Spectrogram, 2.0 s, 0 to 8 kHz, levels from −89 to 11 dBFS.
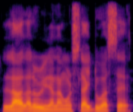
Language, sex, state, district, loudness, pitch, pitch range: Assamese, male, Assam, Kamrup Metropolitan, -19 LUFS, 120 Hz, 115-130 Hz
